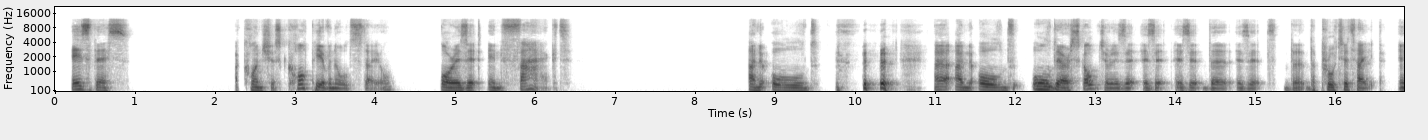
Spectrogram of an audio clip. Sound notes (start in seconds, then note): 9.8 laughs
